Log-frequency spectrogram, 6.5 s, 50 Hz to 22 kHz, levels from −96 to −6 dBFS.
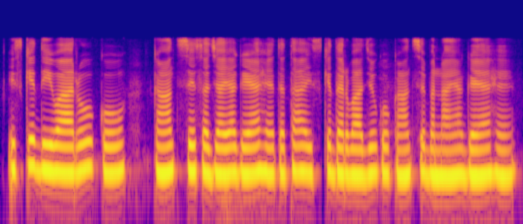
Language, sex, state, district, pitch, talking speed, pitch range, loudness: Hindi, female, Jharkhand, Ranchi, 205 Hz, 155 wpm, 195-215 Hz, -14 LUFS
